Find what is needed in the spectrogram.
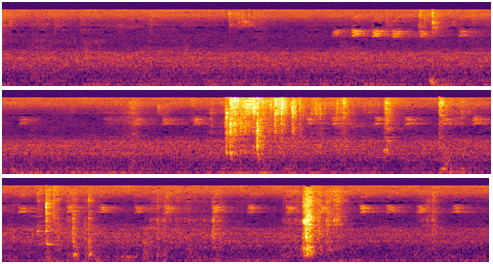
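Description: Faint close-up eating sounds of fried chicken: chewing with scattered sharp mouth clicks and crunches from about halfway through, the sharpest one near the end, over a steady low hum.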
